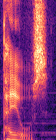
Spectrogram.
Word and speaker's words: Palais: Pronounce the last word as Pales.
